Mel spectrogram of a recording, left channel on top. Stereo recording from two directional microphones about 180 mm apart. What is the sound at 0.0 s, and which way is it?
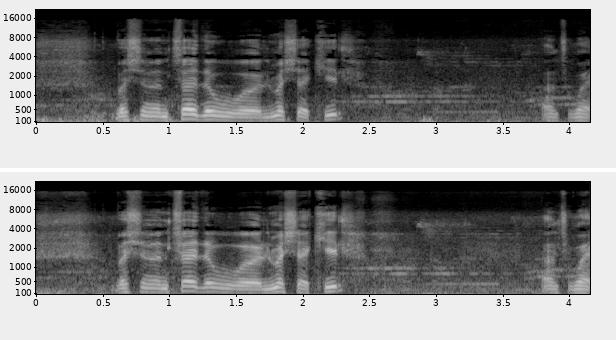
Speech, 20° left (ahead or behind).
